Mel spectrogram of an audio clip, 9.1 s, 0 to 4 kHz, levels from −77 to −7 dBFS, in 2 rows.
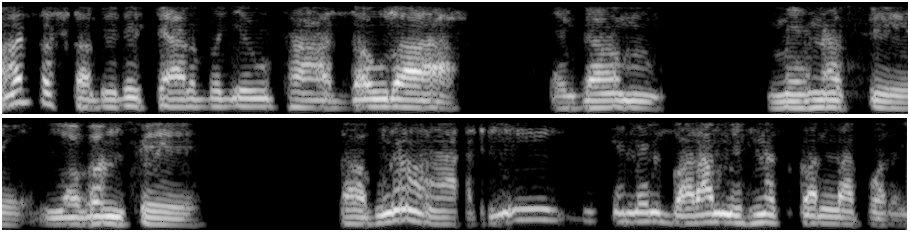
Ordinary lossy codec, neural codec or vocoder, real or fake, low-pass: none; codec, 16 kHz, 16 kbps, FunCodec, trained on Chinese and English, 50 frames a second; fake; 3.6 kHz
